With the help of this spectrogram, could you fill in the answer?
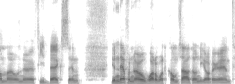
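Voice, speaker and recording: Against a quiet background, a man speaks with a non-native accent. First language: non-native English speaker. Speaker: safety culture speaker. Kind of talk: lecture. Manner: halting, many fillers.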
